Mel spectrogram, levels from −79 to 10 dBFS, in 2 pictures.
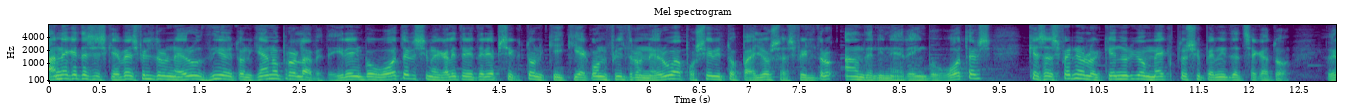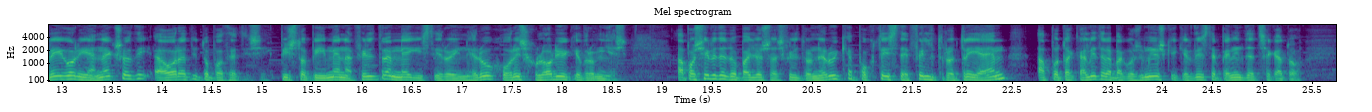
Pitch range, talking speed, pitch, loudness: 120-160 Hz, 155 wpm, 145 Hz, -15 LUFS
